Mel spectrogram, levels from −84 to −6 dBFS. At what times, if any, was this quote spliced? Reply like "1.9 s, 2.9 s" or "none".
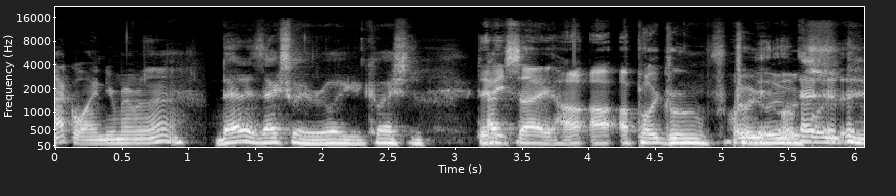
1.0 s

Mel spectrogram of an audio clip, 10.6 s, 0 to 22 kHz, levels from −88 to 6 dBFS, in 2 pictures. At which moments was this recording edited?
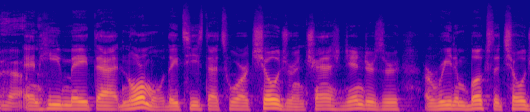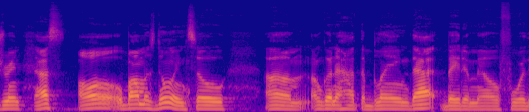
5.6 s

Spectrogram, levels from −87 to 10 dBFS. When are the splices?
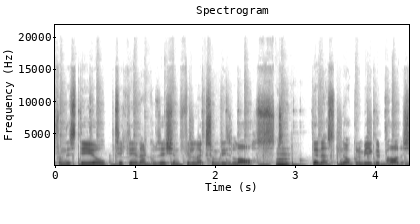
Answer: none

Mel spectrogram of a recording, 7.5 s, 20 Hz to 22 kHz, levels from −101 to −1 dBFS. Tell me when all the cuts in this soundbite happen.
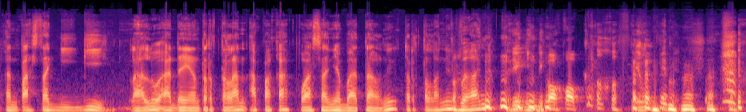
none

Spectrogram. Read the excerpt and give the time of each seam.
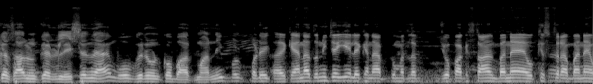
2.7 s

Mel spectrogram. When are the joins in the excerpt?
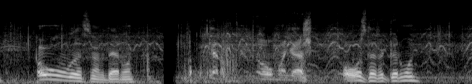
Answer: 1.7 s

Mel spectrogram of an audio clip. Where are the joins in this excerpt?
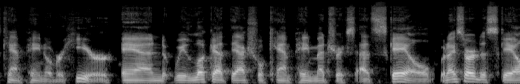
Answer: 1.1 s, 4.3 s

